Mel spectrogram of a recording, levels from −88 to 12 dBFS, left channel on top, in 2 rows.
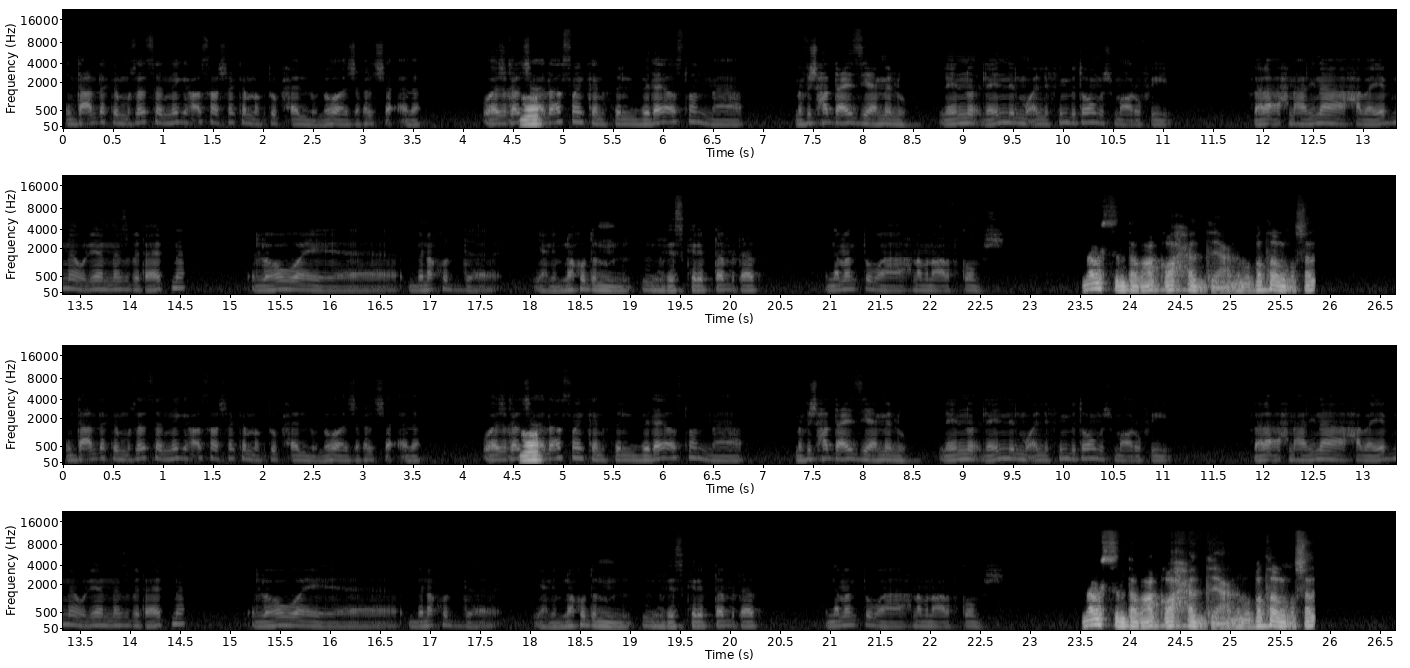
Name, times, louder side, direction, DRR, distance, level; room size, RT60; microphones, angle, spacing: voice 1, 0.0-3.6 4.2-6.8 7.3-8.4 8.8-11.1 11.9-14.6 15.2-17.7 18.0-20.3 20.9-22.7, left 2 dB, 25° left, 6.6 m, -50 dB
voice 2, 23.5-25.8, right 3 dB, 45° right, 0.6 m, -28 dB
head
